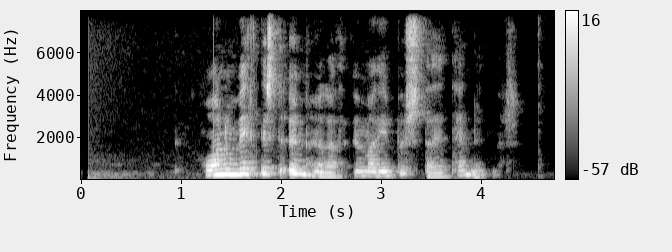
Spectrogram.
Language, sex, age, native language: Icelandic, female, 40-49, Icelandic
